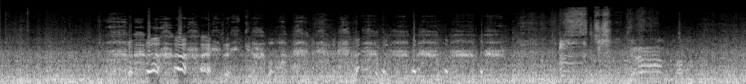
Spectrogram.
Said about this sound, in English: Truck shuts down.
